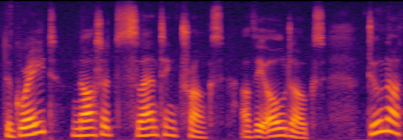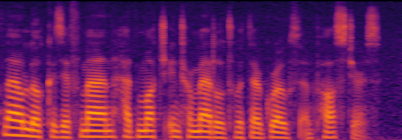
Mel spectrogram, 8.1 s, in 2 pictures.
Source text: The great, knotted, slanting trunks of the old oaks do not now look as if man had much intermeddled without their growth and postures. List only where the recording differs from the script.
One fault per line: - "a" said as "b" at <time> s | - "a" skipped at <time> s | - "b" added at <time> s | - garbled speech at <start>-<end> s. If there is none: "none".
- "without" said as "with" at 6.4 s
